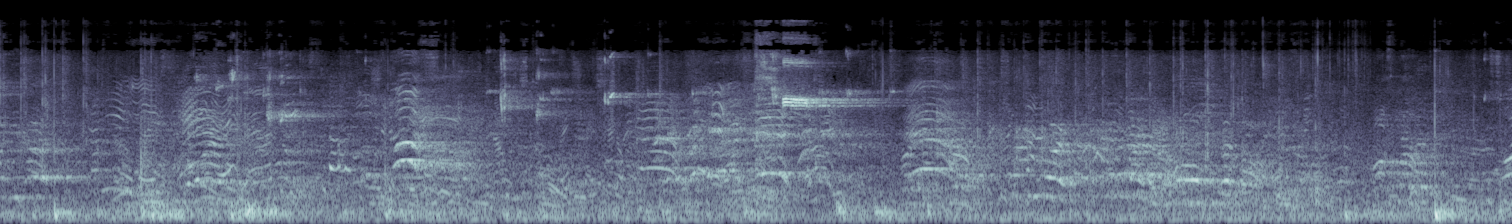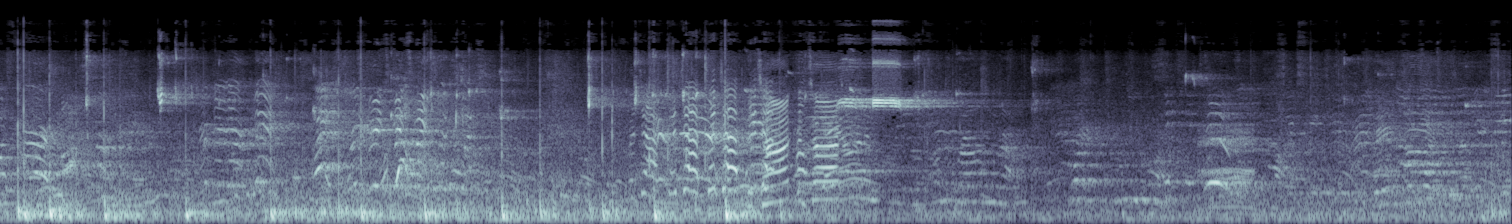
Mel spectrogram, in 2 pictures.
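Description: Basketball dribbled on a hardwood gym floor, the bounces echoing in the large hall, under the constant chatter and calls of spectators. Two short shrill sounds stand out, about eight seconds in and again near twenty-four seconds.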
